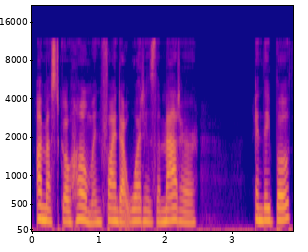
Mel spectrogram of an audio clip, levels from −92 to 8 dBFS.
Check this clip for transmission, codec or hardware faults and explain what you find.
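Nothing in the speech signal points to a transmission, codec or hardware problem.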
